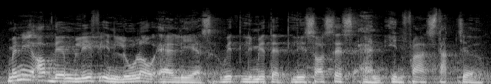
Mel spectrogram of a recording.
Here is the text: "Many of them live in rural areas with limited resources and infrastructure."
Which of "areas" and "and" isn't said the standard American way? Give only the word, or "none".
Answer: areas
